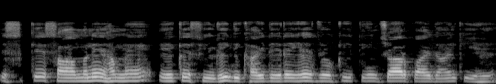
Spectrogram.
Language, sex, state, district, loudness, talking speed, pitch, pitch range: Hindi, male, Bihar, Darbhanga, -21 LUFS, 195 wpm, 155 Hz, 145-160 Hz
